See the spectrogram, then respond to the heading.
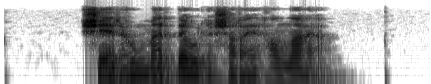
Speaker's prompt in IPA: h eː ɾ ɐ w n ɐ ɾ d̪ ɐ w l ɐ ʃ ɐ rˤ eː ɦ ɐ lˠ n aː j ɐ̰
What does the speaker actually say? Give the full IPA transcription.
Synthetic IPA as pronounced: ʃ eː ɾ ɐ w m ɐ ɾ d̪ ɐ w l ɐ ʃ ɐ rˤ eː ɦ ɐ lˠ n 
